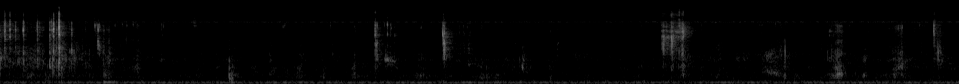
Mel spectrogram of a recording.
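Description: Close-up crunching and chewing of crisp lettuce salad: loud crunchy bites at the start, around four seconds in and about seven seconds in, with quieter chewing between.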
